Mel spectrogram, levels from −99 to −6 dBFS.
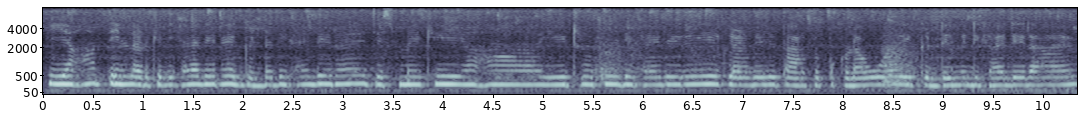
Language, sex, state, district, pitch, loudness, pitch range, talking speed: Hindi, female, Bihar, Bhagalpur, 230 Hz, -33 LUFS, 225-240 Hz, 190 wpm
